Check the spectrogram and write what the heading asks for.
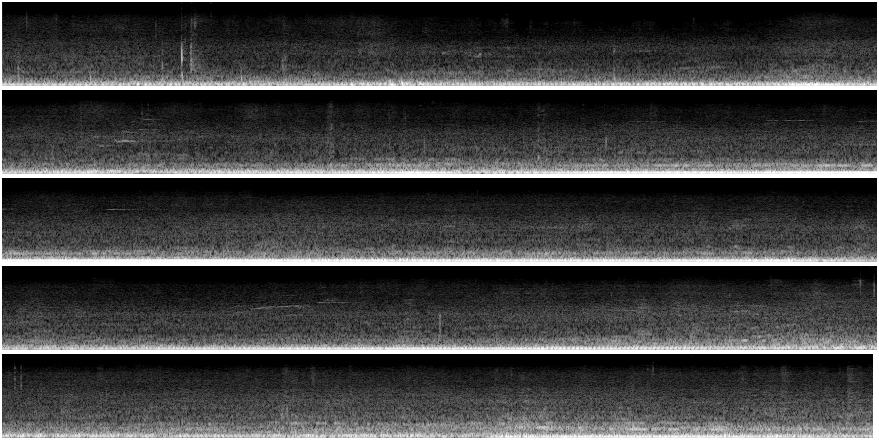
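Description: Outdoor village street ambience: a steady low rumble that swells for several seconds in the middle, with faint voices.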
